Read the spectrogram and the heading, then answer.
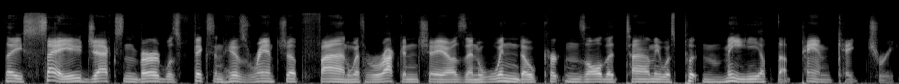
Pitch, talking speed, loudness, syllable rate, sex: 125 Hz, 180 wpm, -21 LUFS, 4.1 syllables/s, male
